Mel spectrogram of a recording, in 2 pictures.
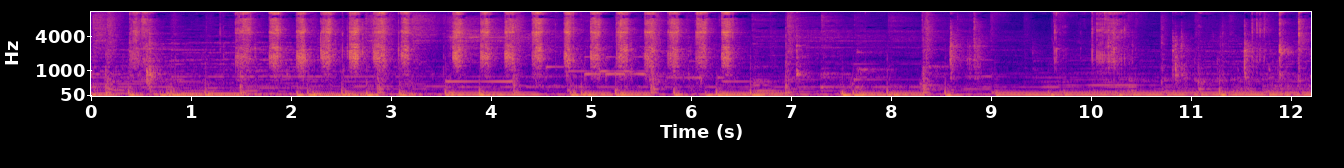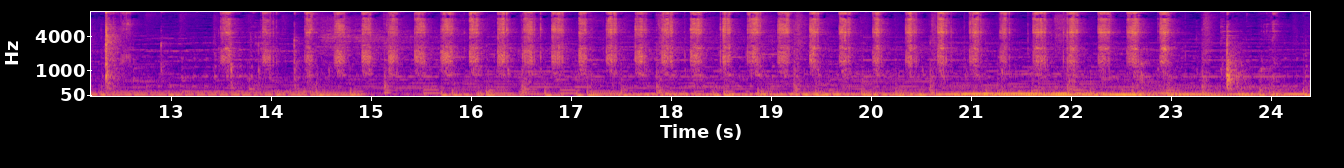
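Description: A hand ratchet loosens bolts on a Honda K20Z3 water outlet during an Integra DC2 build, giving long runs of rapid clicking pawl strokes close by, broken by brief pauses and heavier metallic turning.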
